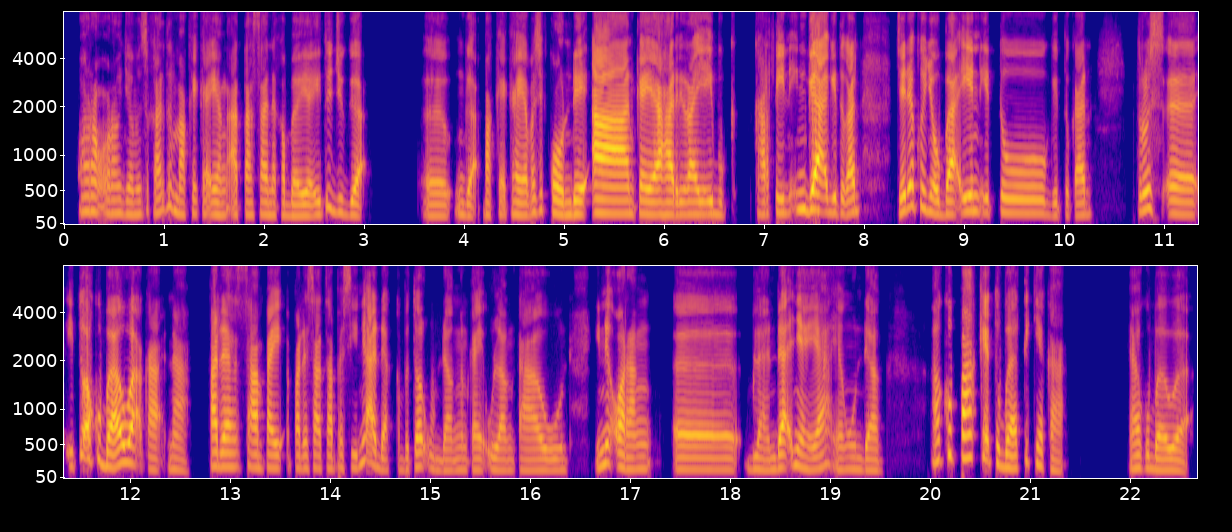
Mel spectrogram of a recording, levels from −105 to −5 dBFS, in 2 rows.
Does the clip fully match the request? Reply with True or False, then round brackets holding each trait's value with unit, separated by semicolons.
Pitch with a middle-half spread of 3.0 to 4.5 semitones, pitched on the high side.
False (3.4 semitones; 175 Hz)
